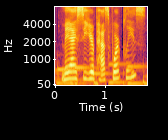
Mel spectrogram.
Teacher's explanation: Don't stress your. Native speakers keep it light.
